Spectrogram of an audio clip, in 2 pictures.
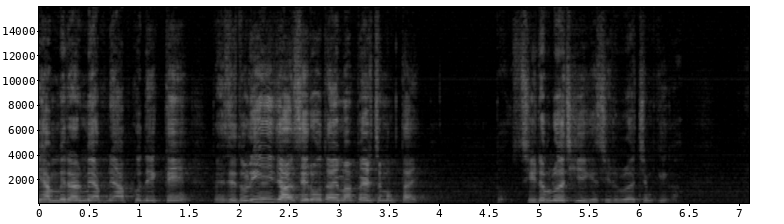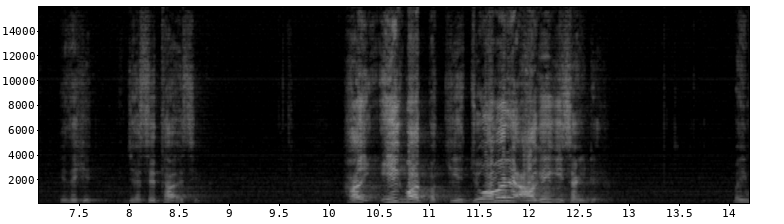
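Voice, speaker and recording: A man teaching chemistry in a lecture, explaining step by step with everyday examples. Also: fairly high pitch. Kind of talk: classroom lecture. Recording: echoey classroom, voice from a distance.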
